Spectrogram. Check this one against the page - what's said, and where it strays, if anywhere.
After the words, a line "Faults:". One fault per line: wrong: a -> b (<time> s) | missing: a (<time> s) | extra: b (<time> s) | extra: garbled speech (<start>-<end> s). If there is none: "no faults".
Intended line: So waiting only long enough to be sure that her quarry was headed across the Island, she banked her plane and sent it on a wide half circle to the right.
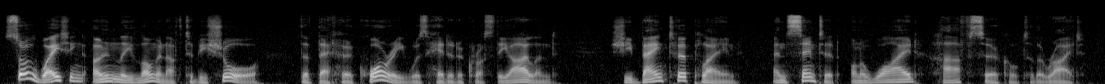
So waiting only long enough to be sure that that her quarry was headed across the Island, she banked her plane and sent it on a wide half circle to the right.
Faults:
extra: that (3.2 s)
